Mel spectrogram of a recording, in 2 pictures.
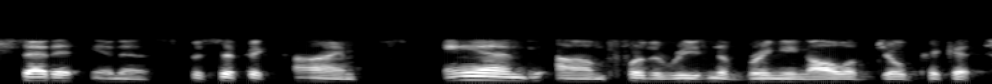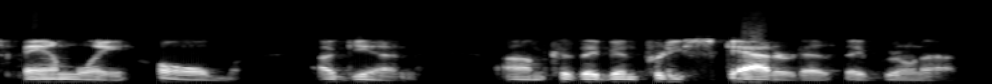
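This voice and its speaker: A man with an unremarkable speaking voice at a fairly quick pace. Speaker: author. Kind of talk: interview chat.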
